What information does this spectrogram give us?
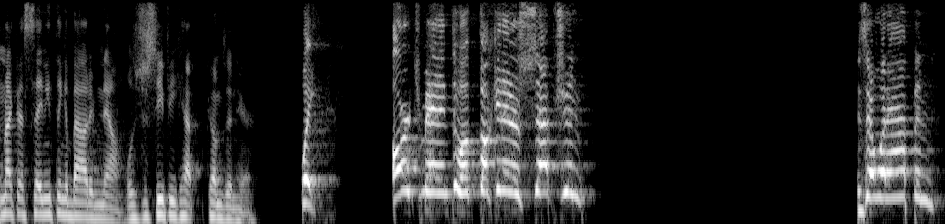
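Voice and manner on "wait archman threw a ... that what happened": high, loud disbelieving yell; shouted outrage at the interception; shocked shout. Real, not acted. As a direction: blurt it out in real shock. Reacting to football game live.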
